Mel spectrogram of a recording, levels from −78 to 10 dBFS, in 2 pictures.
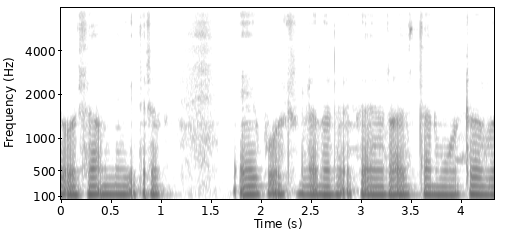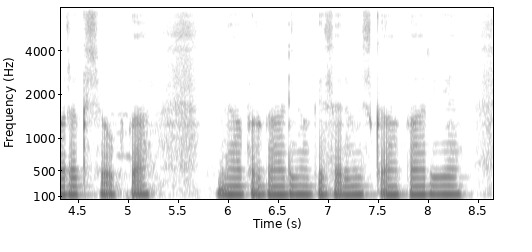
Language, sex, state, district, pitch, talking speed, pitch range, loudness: Hindi, male, Rajasthan, Nagaur, 130 Hz, 165 wpm, 125-135 Hz, -35 LUFS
